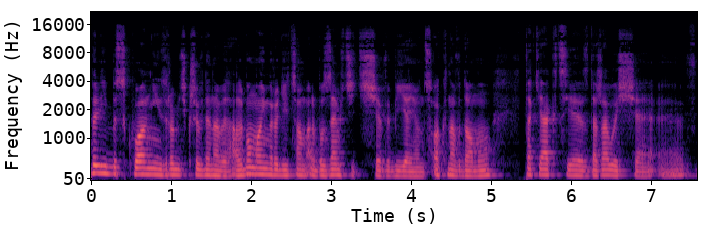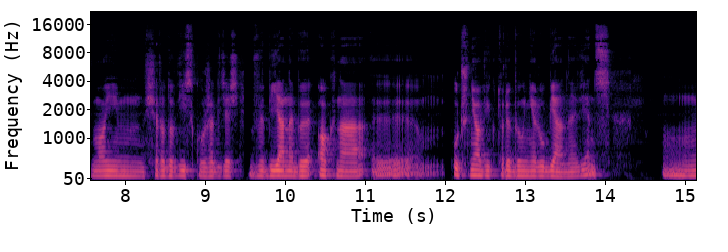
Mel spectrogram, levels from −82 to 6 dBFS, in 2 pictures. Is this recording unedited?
no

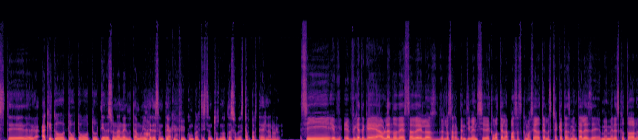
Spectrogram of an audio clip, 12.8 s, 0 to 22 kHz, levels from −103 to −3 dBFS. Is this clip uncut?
yes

